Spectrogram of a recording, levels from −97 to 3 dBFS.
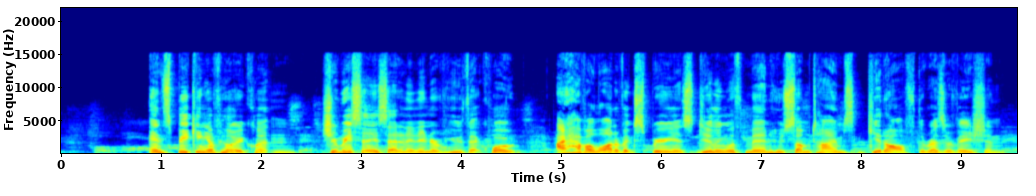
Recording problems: voice in the background; faint; throughout; 25 dB below the speech

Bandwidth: 15 kHz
